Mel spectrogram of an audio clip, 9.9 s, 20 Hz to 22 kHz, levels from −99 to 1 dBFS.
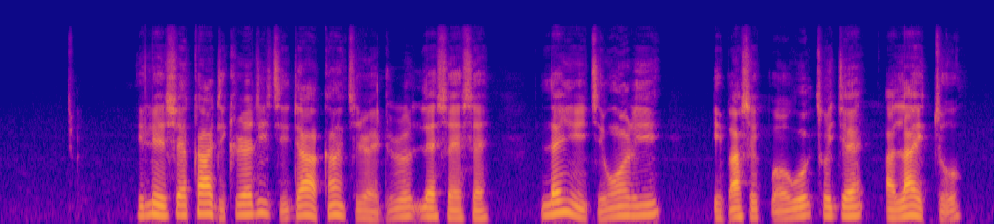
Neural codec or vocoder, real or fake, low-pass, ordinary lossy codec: codec, 44.1 kHz, 7.8 kbps, Pupu-Codec; fake; 14.4 kHz; none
